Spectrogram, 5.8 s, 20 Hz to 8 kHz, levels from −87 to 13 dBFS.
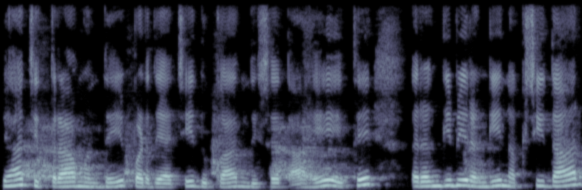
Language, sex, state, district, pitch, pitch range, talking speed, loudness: Marathi, female, Maharashtra, Pune, 195 Hz, 175-225 Hz, 105 wpm, -16 LUFS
